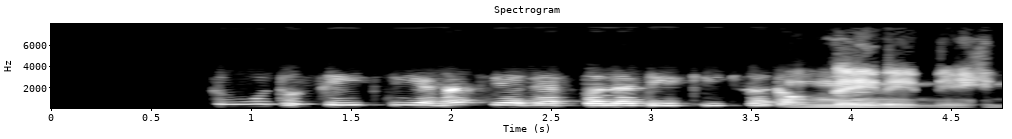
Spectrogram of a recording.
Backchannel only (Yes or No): No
